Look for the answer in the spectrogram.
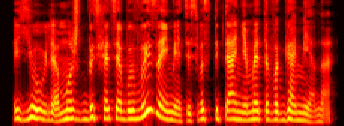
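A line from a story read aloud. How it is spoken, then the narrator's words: Moaning. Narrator (Russian): простонала Нина Федосеевна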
